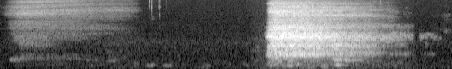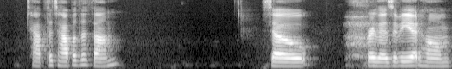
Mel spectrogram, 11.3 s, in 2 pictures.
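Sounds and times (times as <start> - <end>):
deep breathing during a guided tapping and self-forgiveness exercise: 3.4 - 5.0
speech: 6.1 - 7.2, 9.0 - 11.2.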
